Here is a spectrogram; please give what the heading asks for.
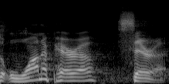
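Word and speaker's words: Junípero Serra: pretty close actually that was pretty close it's juanipero sarah and so that was the father uh father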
